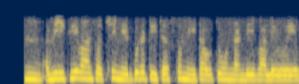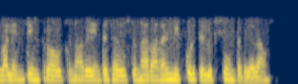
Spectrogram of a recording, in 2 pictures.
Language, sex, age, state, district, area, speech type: Telugu, female, 45-60, Andhra Pradesh, N T Rama Rao, rural, conversation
